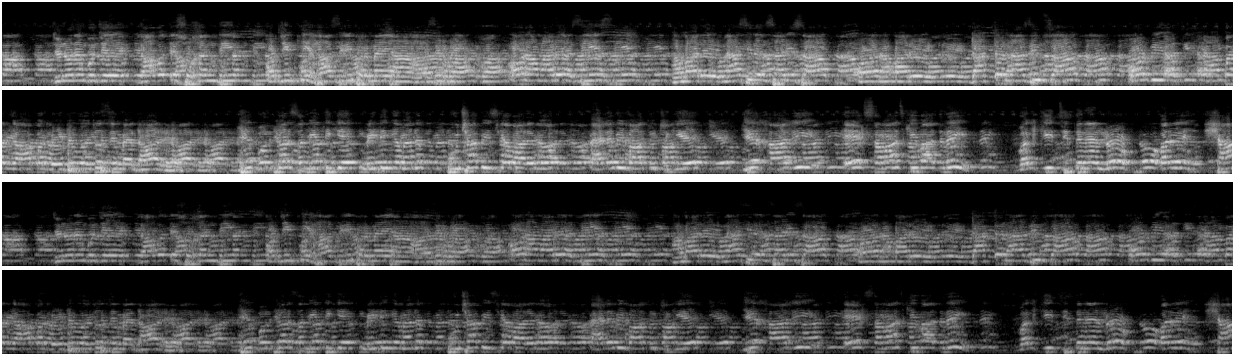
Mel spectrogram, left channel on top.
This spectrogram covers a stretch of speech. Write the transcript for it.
जिन्होंने मुझे दावत सुखन दी और जिनकी हाजिरी पर मैं यहाँ हाजिर हुआ। और हमारे अजीज हमारे नासिर अंसारी साहब और हमारे डॉक्टर नाजिम साहब और भी अजीज यहाँ पर बैठे हुए जो जिम्मेदार है। ये बुनकर समिति की एक मीटिंग है, मैंने पूछा भी इसके बारे में और पहले भी बात हो चुकी है। ये खाली एक समाज की बात नहीं, बल्कि जितने लोग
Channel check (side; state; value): right; quieter; 11.3 dB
